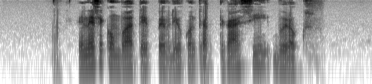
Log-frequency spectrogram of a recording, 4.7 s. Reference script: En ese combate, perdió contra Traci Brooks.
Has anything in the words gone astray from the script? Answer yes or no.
no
